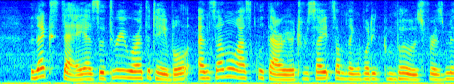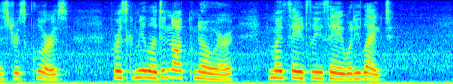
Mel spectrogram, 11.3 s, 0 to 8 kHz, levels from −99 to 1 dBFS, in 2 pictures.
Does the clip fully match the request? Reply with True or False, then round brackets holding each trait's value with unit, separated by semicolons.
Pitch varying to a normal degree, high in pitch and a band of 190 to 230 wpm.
True (3.8 semitones; 215 Hz; 200 wpm)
